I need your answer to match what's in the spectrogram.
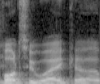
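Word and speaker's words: Fotuaika: Well, how would you pronounce it? – Fotuweka, I believe. – Fotuweka. – The accepted pronunciation.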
